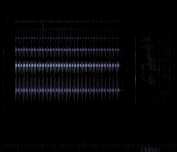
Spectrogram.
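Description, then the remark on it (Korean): A telephone rings with one sustained burst of rapid, high-pitched electronic trilling lasting about two seconds, then cuts off, followed by a faint rustle. “그날 저녁도 그녀와 만나기로 해서 나갈 준비를 하는데 전화가 왔어요.”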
